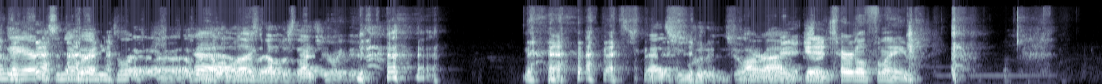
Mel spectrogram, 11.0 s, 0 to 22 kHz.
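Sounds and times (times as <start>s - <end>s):
laughter: 0.0s - 4.5s, 5.2s - 8.0s, 8.9s - 9.8s
speech: 0.0s - 4.5s, 5.2s - 9.3s
person coughing: 9.0s - 9.9s.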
